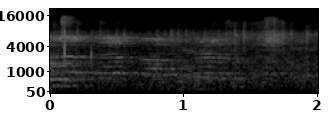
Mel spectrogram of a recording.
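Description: A man's amplified voice breaks off right at the start, leaving faint background voices over low room tone.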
